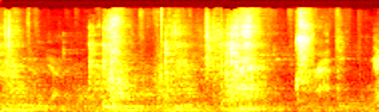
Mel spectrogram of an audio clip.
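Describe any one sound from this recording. Metal bars rattle.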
